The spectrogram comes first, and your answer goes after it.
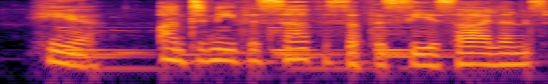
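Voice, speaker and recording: A woman's very deep, low voice at a moderate pace, with lively intonation and music in the background. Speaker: voice actor. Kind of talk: documentary narration. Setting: studio.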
